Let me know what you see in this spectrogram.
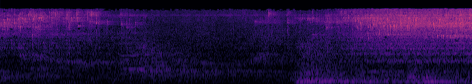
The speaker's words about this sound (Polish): Ojej, zaczął padać deszcz, a my nie mamy ze sobą parasolu.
